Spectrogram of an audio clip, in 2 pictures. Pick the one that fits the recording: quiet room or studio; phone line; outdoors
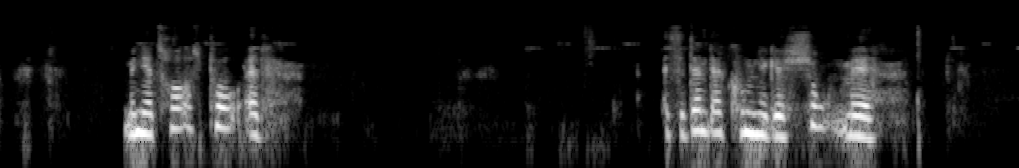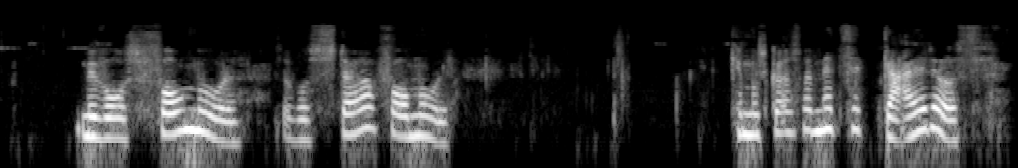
outdoors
